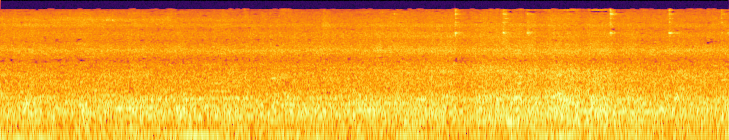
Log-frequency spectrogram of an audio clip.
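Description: Electric commuter train pulling out of a station, a steady rumble of its running gear on the rails.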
